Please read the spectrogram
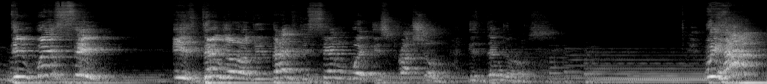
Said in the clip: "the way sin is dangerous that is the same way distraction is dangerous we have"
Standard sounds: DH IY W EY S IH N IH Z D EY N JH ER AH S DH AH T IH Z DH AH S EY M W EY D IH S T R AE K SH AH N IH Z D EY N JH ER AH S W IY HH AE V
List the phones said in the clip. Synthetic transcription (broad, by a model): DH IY W EY S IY IH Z D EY N JH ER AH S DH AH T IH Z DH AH S EY M W EY D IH S T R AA K SH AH N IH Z D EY N JH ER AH S W IY HH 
